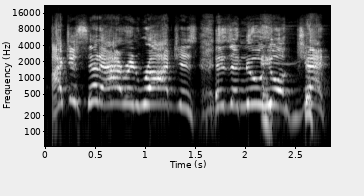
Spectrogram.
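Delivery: high-pitched exasperated holler; incredulous shouting. Real, not acted. Co-host insists his buddy missed the news, incredulous shout. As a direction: holler the news like nobody heard it.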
